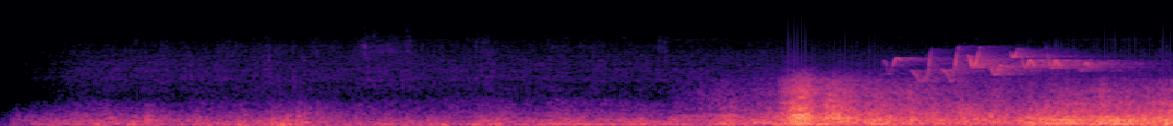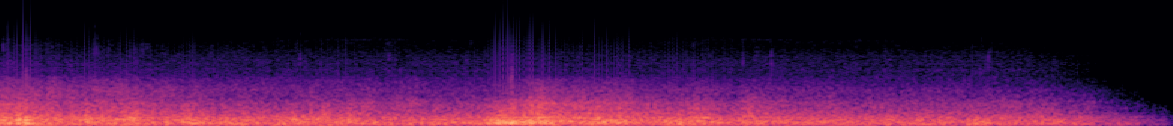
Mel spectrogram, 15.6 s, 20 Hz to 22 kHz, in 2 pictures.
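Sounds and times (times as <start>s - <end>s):
stormy night: 0.1s - 15.6s
rufous whistler calling: 5.8s - 7.7s.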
